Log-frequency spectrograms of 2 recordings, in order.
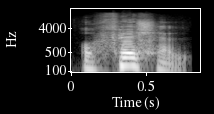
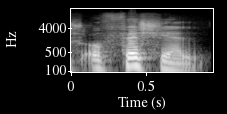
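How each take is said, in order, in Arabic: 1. الحرف الأوسط صوت 'sh'. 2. الحرف الأوسط مش صوت 'sh'. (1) "دول بيعملوا صوت ش" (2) "مش official"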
